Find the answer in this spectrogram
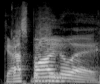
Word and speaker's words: Gaspar Noé: Gaspar Noé. That's how you say it.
